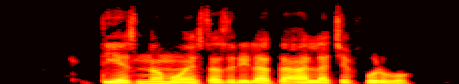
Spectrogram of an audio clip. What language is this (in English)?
Esperanto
